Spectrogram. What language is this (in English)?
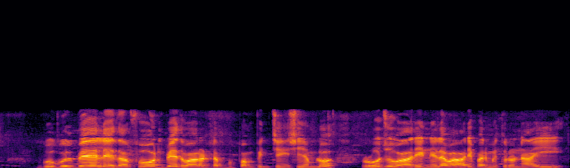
Telugu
